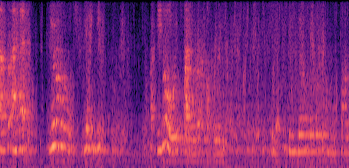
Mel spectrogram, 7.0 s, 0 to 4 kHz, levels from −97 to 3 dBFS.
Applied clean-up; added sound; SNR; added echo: neural separator model SepFormer DNS4.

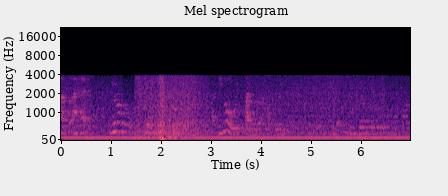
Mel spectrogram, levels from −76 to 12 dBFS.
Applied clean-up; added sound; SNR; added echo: none; Waves, surf; 3 dB; reverberation time 1.1 s.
